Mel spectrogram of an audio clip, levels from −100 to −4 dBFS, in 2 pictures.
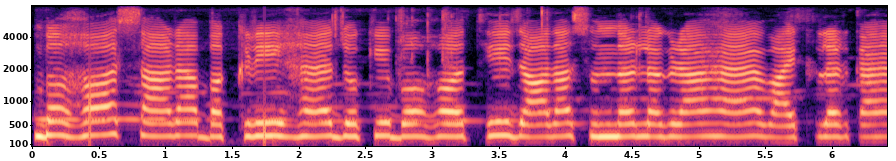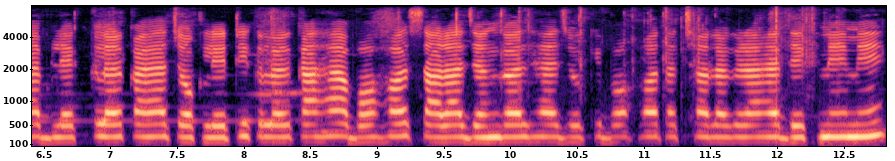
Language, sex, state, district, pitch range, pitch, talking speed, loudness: Hindi, female, Bihar, Kishanganj, 250-265 Hz, 255 Hz, 180 wpm, -15 LUFS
